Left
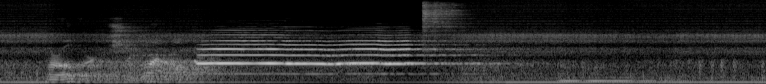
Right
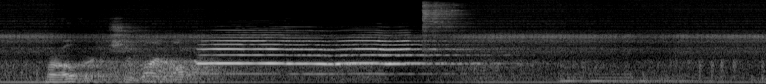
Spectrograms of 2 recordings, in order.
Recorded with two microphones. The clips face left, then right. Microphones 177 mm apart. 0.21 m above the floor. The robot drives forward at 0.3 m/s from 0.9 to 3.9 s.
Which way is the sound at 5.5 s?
25° left (ahead or behind).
